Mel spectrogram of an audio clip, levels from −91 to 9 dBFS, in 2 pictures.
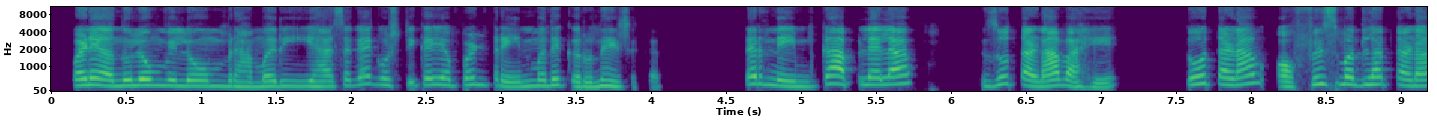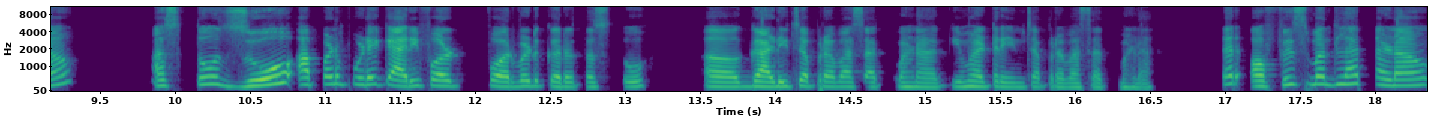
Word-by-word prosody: पण 250 Hz, +1 st, +6 dB
हे 265 Hz, -, +7 dB
अनुलोम 240 Hz, +2 st, +4 dB
विलोम, 225 Hz, -1 st, -1 dB
भ्रामरी 210 Hz, +1 st, -2 dB
ह्या 210 Hz, 0 st, -1 dB
सगळ्या 245 Hz, +7 st, -3 dB
गोष्टी 260 Hz, -3 st, -6 dB
काही 265 Hz, +1 st, -1 dB
आपण 265 Hz, +1 st, -3 dB
ट्रेनमध्ये 225 Hz, +3 st, -1 dB
करू 195 Hz, -1 st, -2 dB
नाही 220 Hz, +1 st, 0 dB
शकत. -, -, -16 dB, 0.6 s
तर 300 Hz, -, +2 dB
नेमका 215 Hz, +2 st, 0 dB
आपल्याला 285 Hz, +1 st, +4 dB, 0.6 s
जो 275 Hz, +6 st, -2 dB
तणाव 235 Hz, +1 st, +4 dB
आहे, 175 Hz, -5 st, -2 dB, 0.5 s
तो 285 Hz, +4 st, +2 dB
तणाव 275 Hz, +5 st, +3 dB, 0.2 s
ऑफिसमधला 285 Hz, +5 st, +1 dB
तणाव 240 Hz, +4 st, +1 dB, 0.6 s
असतो, 280 Hz, +5 st, -1 dB
जो 225 Hz, 0 st, +5 dB, 0.3 s
आपण 295 Hz, +2 st, -2 dB
पुढे 280 Hz, -1 st, 0 dB
कॅरी 220 Hz, 0 st, +5 dB
फॉर 225 Hz, -2 st, +3 dB, 0.2 s
फॉरवर्ड 215 Hz, 0 st, +1 dB
करत 190 Hz, -1 st, -2 dB
असतो. 195 Hz, +1 st, -6 dB, 0.4 s
अ, 200 Hz, -, +1 dB, 0.3 s
गाडीच्या 200 Hz, +1 st, +3 dB
प्रवासात 195 Hz, -2 st, -3 dB
म्हणा 185 Hz, -2 st, -4 dB
किंवा 205 Hz, +1 st, -1 dB
ट्रेनच्या 185 Hz, -2 st, -6 dB
प्रवासात 175 Hz, -1 st, -7 dB
म्हणा. 170 Hz, -2 st, -10 dB, 0.5 s
तर 310 Hz, +1 st, -1 dB
ऑफिसमधला 285 Hz, +7 st, +1 dB
तणाव 245 Hz, 0 st, +1 dB
230 Hz, 145 wpm, -22 LUFS, 200-270 Hz, 0.6 s, हे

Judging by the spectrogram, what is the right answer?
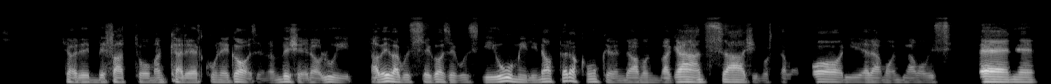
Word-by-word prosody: ci -, -, -35 dB, 0.5 s
ci -, -, -11 dB
avrebbe 105 Hz, 0 st, -3 dB
fatto 100 Hz, +1 st, -3 dB
mancare 100 Hz, 0 st, -3 dB
alcune 105 Hz, +1 st, -5 dB
cose, 90 Hz, -3 st, -1 dB
no, 100 Hz, -, -16 dB
invece 110 Hz, -1 st, -2 dB
no, 100 Hz, -1 st, -5 dB
lui 105 Hz, -5 st, -4 dB, 0.2 s
aveva 115 Hz, +5 st, +5 dB
queste 110 Hz, 0 st, -6 dB
cose 110 Hz, -2 st, -2 dB
così 110 Hz, +2 st, -7 dB
umili, 115 Hz, -8 st, +2 dB
no, 130 Hz, +3 st, 0 dB
però 155 Hz, 0 st, +1 dB
comunque 120 Hz, -3 st, -6 dB
andavamo 105 Hz, +1 st, -5 dB
in 100 Hz, -, -18 dB
vacanza, 110 Hz, +1 st, +2 dB
ci 95 Hz, -, -13 dB
portava 95 Hz, -1 st, -18 dB
fuori, 115 Hz, -3 st, 0 dB
eravamo 105 Hz, -1 st, -5 dB
andavo 100 Hz, 0 st, -12 dB
vestiti 105 Hz, 0 st, -13 dB, 0.2 s
bene. 115 Hz, -3 st, +7 dB
105 Hz, 165 wpm, -24 LUFS, 100-115 Hz, 0.5 s, bene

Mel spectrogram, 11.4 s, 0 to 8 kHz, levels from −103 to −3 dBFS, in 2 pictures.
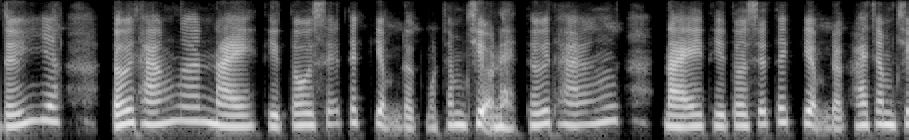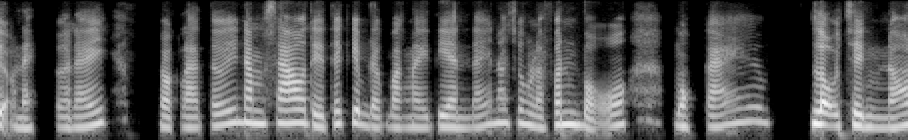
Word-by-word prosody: đấy, 230 Hz, +9 st, 0 dB
a, 290 Hz, -, 0 dB, 0.3 s
tới 230 Hz, +5 st, +6 dB
tháng, 245 Hz, +3 st, 0 dB
a, 285 Hz, -1 st, -3 dB
này 205 Hz, -6 st, +3 dB
thì 200 Hz, -, 0 dB
tôi 215 Hz, +2 st, -1 dB
sẽ 235 Hz, +2 st, -9 dB
tiết 260 Hz, 0 st, -7 dB
kiệm 235 Hz, -5 st, -1 dB
được 185 Hz, -2 st, -6 dB
100.000.000 220 Hz, +4 st, +1 dB
này, 195 Hz, -3 st, 0 dB
tới 225 Hz, +2 st, +1 dB
tháng 235 Hz, +4 st, -4 dB, 0.3 s
này 200 Hz, 0 st, +4 dB
thì 205 Hz, -2 st, -1 dB
tôi 210 Hz, 0 st, -1 dB
sẽ 235 Hz, +3 st, -2 dB
tiết 275 Hz, +1 st, -5 dB
kiệm 240 Hz, -4 st, +1 dB
được 175 Hz, -1 st, -7 dB
200.000.000 225 Hz, -1 st, +1 dB
này, 170 Hz, -, -2 dB
ờ 185 Hz, -1 st, -7 dB
đấy, 205 Hz, +7 st, 0 dB, 0.3 s
hoặc 185 Hz, 0 st, -2 dB
là 185 Hz, 0 st, -1 dB
tới 215 Hz, +6 st, -2 dB
năm 260 Hz, -2 st, +3 dB
sau 255 Hz, +1 st, +5 dB
thì 205 Hz, -, +1 dB
tiết 240 Hz, +6 st, -3 dB
kiệm 255 Hz, -4 st, +2 dB
được 190 Hz, -1 st, -4 dB
bằng 185 Hz, -1 st, -4 dB
này 185 Hz, 0 st, -4 dB
tiền, 190 Hz, -2 st, 0 dB
đấy. 195 Hz, +5 st, -6 dB
Nói 260 Hz, 0 st, -1 dB
chung 245 Hz, -1 st, -3 dB
là 185 Hz, -3 st, -2 dB
phân 230 Hz, +2 st, +3 dB
bổ 215 Hz, +1 st, -1 dB, 0.3 s
một 200 Hz, -2 st, 0 dB
cái 225 Hz, +8 st, -3 dB, 0.4 s
lộ 225 Hz, -4 st, +9 dB
trình 195 Hz, -4 st, +3 dB
nó 185 Hz, +4 st, +2 dB
215 Hz, 265 wpm, -23 LUFS, 195-240 Hz, 0.4 s, lộ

